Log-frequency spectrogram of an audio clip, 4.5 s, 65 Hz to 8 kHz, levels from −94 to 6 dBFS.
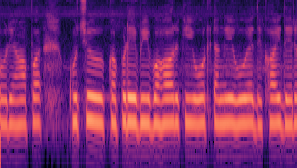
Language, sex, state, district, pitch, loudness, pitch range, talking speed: Hindi, female, Uttar Pradesh, Deoria, 240 Hz, -21 LUFS, 235-245 Hz, 200 wpm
